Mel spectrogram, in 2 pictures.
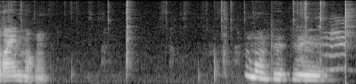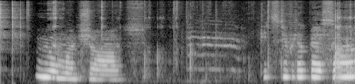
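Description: A spoon scrapes and taps against a bowl.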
